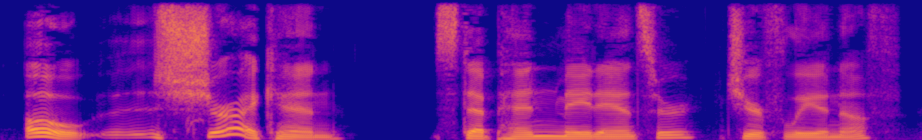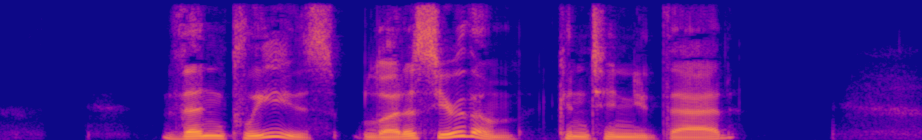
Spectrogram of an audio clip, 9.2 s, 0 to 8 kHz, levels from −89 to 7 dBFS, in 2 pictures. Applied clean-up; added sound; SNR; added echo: neural mask model Resemble Enhance denoiser.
